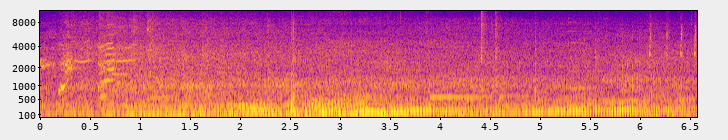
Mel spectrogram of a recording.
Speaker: Wala na yung tunog, Daddy Frank. Wala na yung tunog. Oo nga, no? Tahimik na, no?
